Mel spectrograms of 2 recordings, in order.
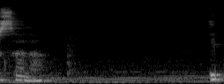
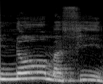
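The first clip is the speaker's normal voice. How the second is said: mother's emphatic no; 8 semitones higher, 6 dB louder, slower than usual. Retold or imitated. Mother reassures her.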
